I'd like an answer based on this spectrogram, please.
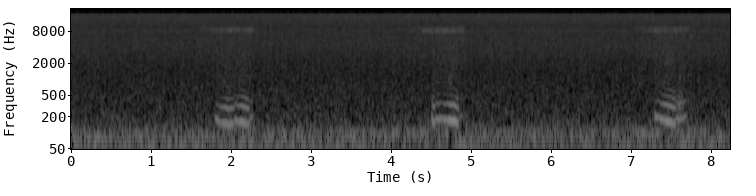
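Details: A sleeping pet cat snoring: three soft, low breathy snores, roughly every two and a half to three seconds, over a steady low background hum.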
